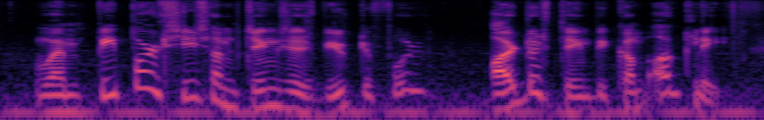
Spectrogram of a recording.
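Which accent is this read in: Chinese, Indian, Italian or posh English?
Indian. It is read in an Indian accent. "I don't know Indian"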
